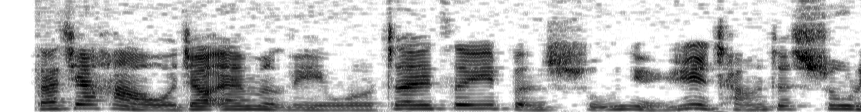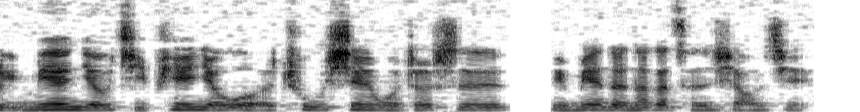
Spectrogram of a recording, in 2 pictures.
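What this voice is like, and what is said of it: Slight Hong Kong accent in Mandarin. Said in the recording (Chinese): “我讲话有一点口音，请大家多多包涵，因为我是香港来的 ... 你是我遇到过在台湾讲国语讲最好的香港人”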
